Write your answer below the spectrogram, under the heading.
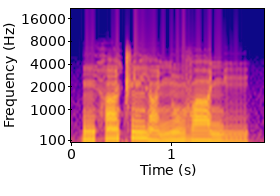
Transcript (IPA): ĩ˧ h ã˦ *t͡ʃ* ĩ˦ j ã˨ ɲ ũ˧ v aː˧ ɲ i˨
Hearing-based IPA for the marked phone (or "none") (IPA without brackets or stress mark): t͡ʃ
